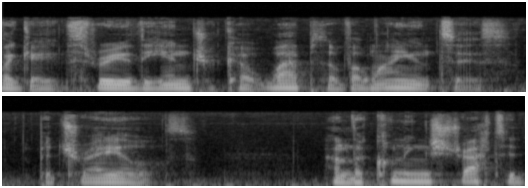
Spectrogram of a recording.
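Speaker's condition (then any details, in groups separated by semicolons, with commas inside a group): No condition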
